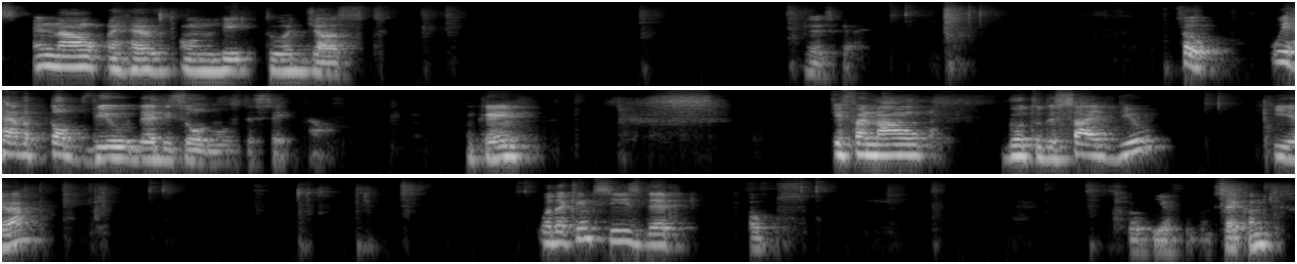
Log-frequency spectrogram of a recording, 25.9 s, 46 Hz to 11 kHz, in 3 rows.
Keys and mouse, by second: 0.9 g, 6.4 click, 12.3-14.4 middle drag, 17.3 shift+middle click, 18.1 click, 19.0 g, 24.1 shift+middle click, 25.3 shift+middle click.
